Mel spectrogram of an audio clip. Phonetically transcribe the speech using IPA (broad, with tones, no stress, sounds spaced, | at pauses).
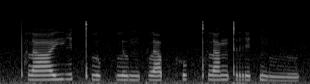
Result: pʰ l aː˦˥ j i˦˥ t̚ pʰ l u˨˩ k̚ p l ɯ˧ ŋ k l a˦˥ p̚ h u˥˩ k̚ pʰ l a˥˩ ŋ t r i˦˥ t̚ ŋ ɯː˨˩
